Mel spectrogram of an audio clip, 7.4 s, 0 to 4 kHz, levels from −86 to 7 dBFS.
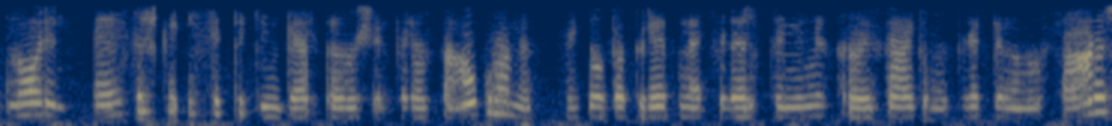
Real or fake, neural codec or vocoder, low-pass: fake; codec, 44.1 kHz, 2.6 kbps, DAC; 3.6 kHz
